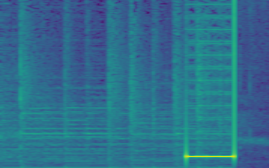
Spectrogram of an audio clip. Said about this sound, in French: Après le bip, c'est à vous.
